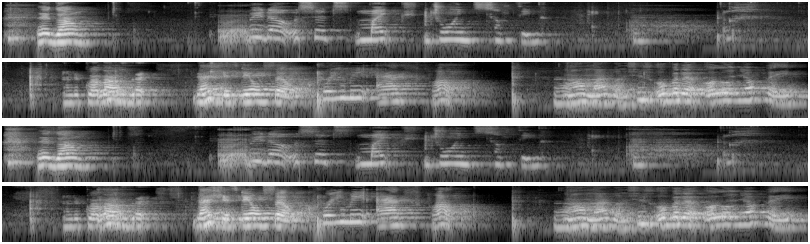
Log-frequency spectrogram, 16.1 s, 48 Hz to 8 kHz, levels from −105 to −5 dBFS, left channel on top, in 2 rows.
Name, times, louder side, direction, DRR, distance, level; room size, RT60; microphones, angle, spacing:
voice 1, 0.3-0.9 2.5-5.4 7.2-7.5 8.3-9.5 10.0-10.3 13.2-13.3 13.6-13.9, left 3 dB, 45° left, 0.8 m, -30 dB
voice 2, 2.2-2.5 6.3-6.7 9.0-9.4 10.0-12.0 12.4-12.6, right 1 dB, 55° right, 4.5 m, -27 dB
voice 3, 13.7-15.9, left 1 dB, 15° left, 5.1 m, -27 dB
27.0 x 25.5 x 5.1 m
head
